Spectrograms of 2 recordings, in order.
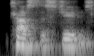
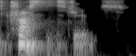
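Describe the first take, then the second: First: Said in the usual way. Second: Slow soft whisper; repeating advice to trainees, slow whisper. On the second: Shown as a demonstration. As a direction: hush it slowly to let it sink in.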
